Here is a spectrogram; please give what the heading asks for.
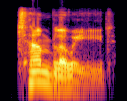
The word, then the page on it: tumbleweed: British English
